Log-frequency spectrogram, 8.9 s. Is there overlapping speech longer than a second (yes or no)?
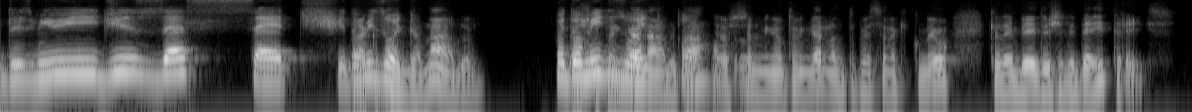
yes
